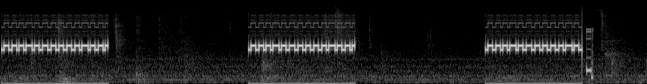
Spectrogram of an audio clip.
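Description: Mobile phone ringing with an electronic trilling ring: three rings of about a second each, spaced about two and a half seconds apart, with a brief click just after the last.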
